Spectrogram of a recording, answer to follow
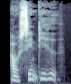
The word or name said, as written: afsindighed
